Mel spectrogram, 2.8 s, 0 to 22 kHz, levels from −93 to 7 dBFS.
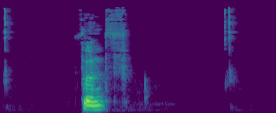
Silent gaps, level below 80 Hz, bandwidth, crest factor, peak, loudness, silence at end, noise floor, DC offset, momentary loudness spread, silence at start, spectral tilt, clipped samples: none; -80 dBFS; 16.5 kHz; 24 dB; -2 dBFS; -20 LUFS; 1.75 s; -74 dBFS; under 0.1%; 26 LU; 0.85 s; -6 dB/octave; under 0.1%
